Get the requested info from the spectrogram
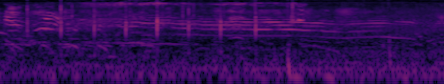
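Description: Young players and onlookers shouting and calling across an open soccer field, in high, drawn-out voices whose pitch rises and falls, with a few faint knocks among them.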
